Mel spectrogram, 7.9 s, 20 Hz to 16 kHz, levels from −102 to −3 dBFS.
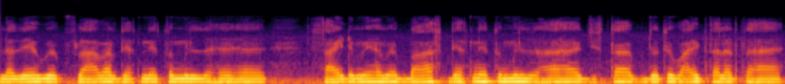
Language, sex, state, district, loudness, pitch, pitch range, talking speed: Hindi, male, Bihar, Katihar, -14 LUFS, 135 Hz, 130-140 Hz, 175 wpm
